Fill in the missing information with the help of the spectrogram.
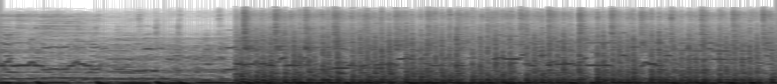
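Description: A gendang beleq ensemble of large Sasak barrel drums and clashing cymbals playing a fast, dense beat that comes in abruptly about two seconds in. Before that, a melodic tune with wavering lead lines plays over a low steady tone.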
